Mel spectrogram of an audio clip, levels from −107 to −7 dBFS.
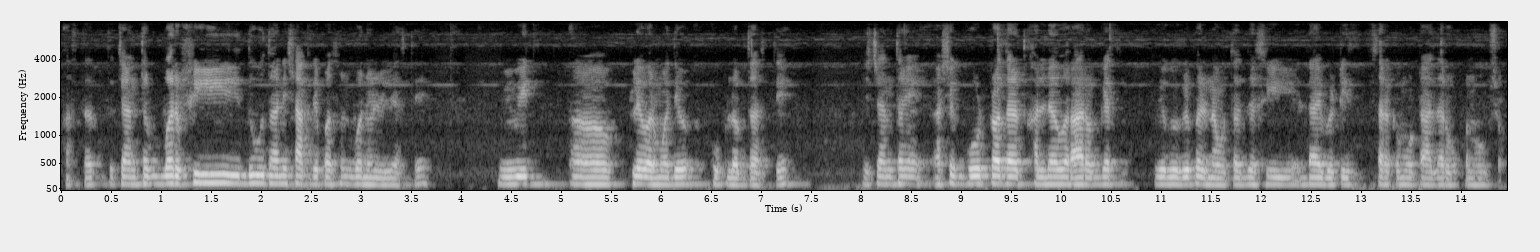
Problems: none marked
